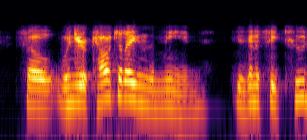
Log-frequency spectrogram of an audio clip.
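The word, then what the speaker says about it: μ: line down that is the Greek letter me pronounced me right not mu me okay now there actually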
